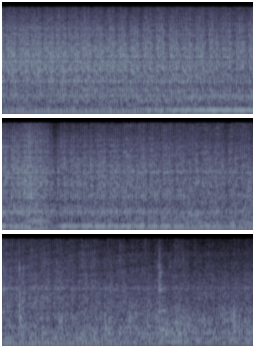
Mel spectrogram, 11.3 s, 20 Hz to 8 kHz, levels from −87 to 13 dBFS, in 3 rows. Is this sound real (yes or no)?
yes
